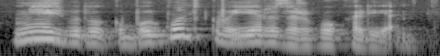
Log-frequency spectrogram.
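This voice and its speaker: A jovial admiral acted by a male reader from a historical storybook. He is fond and easygoing, talking fast with lively swings of pitch. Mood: reassuring, cheerful. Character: jovial, reassuring admiral husband in historical novel.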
